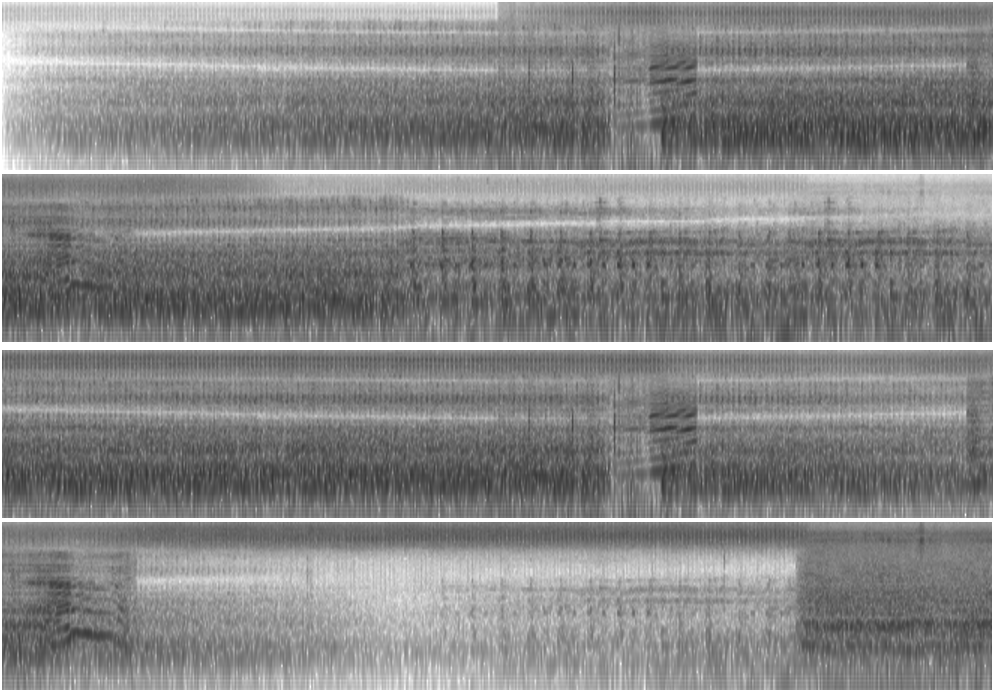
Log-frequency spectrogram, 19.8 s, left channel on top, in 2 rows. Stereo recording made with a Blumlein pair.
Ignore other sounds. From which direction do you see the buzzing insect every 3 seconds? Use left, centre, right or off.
right, right, centre, centre, right, right, right.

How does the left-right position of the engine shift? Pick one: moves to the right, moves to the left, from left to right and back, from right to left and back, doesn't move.
moves to the left.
